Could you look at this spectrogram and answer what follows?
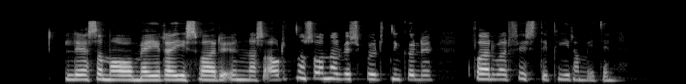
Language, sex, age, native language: Icelandic, female, 60-69, Icelandic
